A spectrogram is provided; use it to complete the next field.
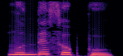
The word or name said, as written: ಮುದ್ದೆಸೊಪ್ಪು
